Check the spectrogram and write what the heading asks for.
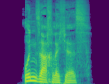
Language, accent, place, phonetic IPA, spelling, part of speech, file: German, Germany, Berlin, [ˈʊnˌzaxlɪçəs], unsachliches, adjective, De-unsachliches.ogg
- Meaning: strong/mixed nominative/accusative neuter singular of unsachlich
